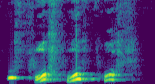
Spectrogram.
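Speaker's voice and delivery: put-on high, playful woof woof for the kids; dog barking. Teacher answering what a dog says, playful barks. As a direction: bark like a friendly puppy. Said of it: "What does a dog say?".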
